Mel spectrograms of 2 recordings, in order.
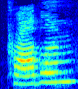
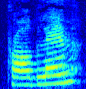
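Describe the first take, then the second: First: The second syllable has a reduced vowel. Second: The second syllable has a full vowel. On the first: The speaker calls it right. "we reduce and we stress" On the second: The speaker calls it wrong. "Don't say"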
